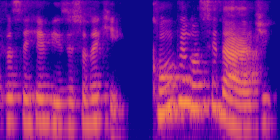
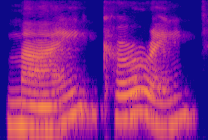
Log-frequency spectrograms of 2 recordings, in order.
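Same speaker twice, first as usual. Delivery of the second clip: very slow, word by word; slow teacher demo of current city; slow spelled-out demo; much slower than usual. Shown as a demonstration. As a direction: break it into pieces slowly. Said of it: "Som de E e um, um flat T".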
